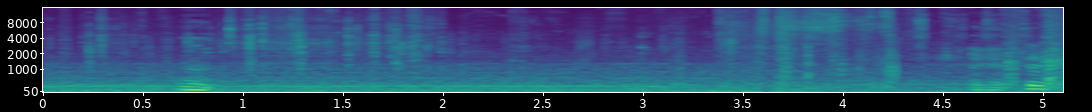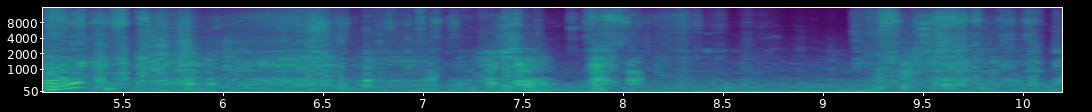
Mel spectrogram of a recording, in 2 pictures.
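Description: A foil-and-paper burrito wrapper crinkling while a man chews, with two short 'mmm' hums of enjoyment, one near the start and one about halfway. A steady low hum underneath stops about three seconds in.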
